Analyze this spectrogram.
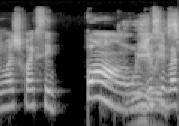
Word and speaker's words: paon: Il faut faire comme si le O n'existait pas ! Donc ça se lit comme c'est écrit ! P, A, N. C'est-à-dire, ", avec la nasale qui ressemble à un A là, , .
